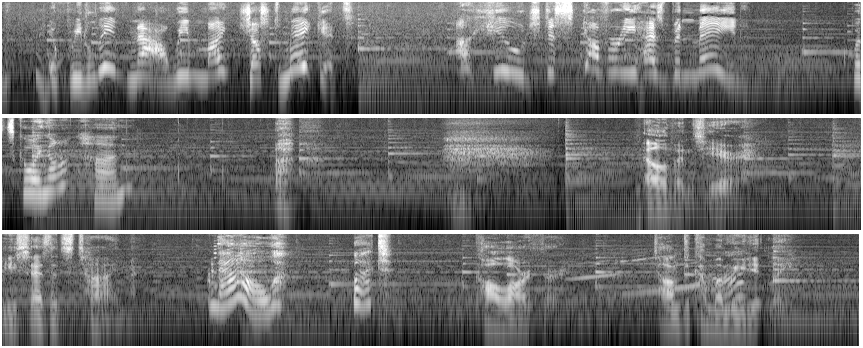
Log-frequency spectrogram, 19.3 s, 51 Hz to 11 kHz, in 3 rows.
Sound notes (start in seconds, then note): 9.7 sigh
